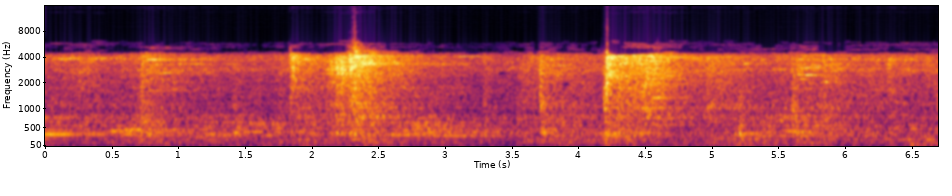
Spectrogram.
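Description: Passenger train coaches rolling past with a steady rumbling rattle of wheels on the rails, broken by two sharp clacks about two and four seconds in.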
